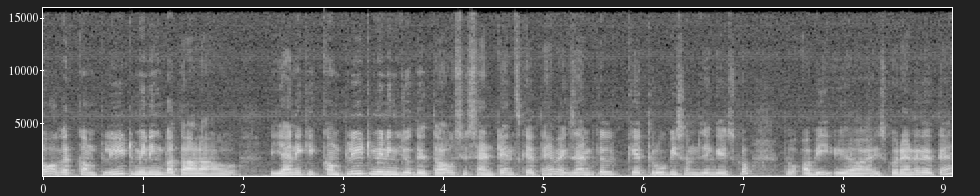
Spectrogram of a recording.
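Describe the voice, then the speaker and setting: A man whose voice sits high and sounds a bit bright presents grammar terms on slides. He repeats important words slowly for pronunciation, handles his own questions, and assures learners there is nothing to worry about.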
